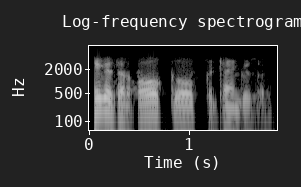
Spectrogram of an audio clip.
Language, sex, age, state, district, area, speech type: Marathi, male, 45-60, Maharashtra, Osmanabad, rural, conversation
